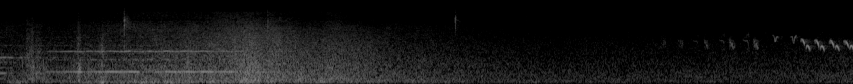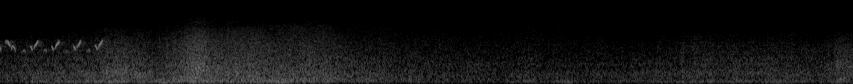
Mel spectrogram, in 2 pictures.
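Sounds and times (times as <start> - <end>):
steady hiss: 0.0 - 7.4
bird chirping: 6.6 - 9.6.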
